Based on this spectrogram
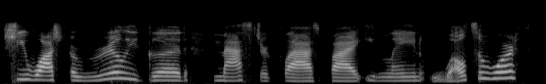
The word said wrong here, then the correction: Welteroth: Welteroth. – Mm-hmm. – That's how you pronounce it? – Yeah.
